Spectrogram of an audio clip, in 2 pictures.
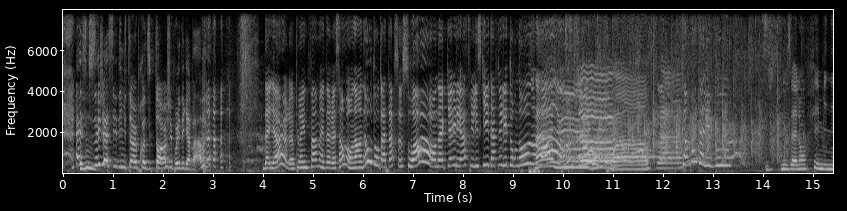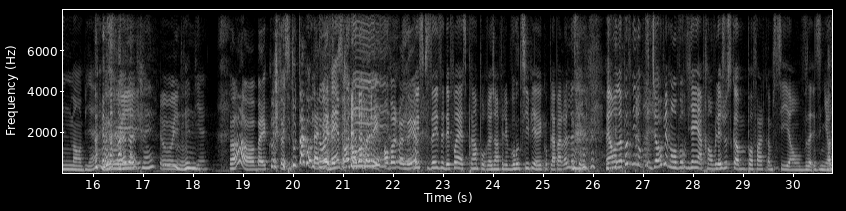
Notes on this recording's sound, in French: enregistré à l'Idéal mercredi le 4 octobre 2023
